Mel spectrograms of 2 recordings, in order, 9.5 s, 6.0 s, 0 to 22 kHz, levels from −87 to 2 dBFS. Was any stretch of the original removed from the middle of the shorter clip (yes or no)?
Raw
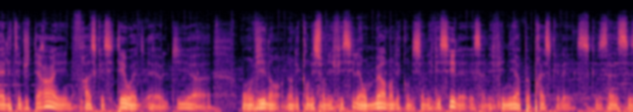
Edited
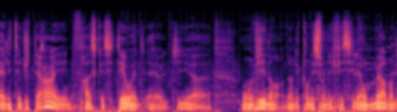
no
